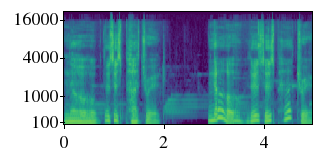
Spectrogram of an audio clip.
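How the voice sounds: Over faint background music, a man of medium pitch uses a put-on character voice at a very slow pace.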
